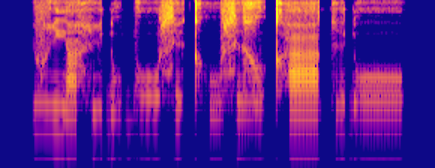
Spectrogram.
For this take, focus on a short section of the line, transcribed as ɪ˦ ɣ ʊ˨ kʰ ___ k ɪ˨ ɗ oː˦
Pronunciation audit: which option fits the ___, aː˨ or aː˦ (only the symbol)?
aː˦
